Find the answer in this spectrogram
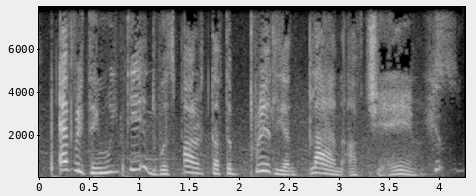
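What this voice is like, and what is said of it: Exotic Polish accent. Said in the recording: “made the spider exotic with a Polish accent”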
